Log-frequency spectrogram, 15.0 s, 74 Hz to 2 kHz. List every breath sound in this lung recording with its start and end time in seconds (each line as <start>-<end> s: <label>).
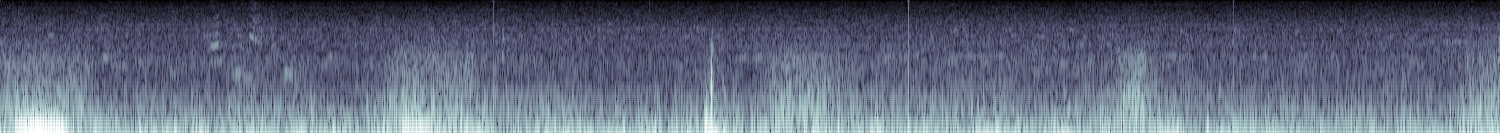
0.00-0.99 s: inhalation
3.85-4.84 s: inhalation
7.69-8.68 s: inhalation
11.05-11.70 s: inhalation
